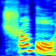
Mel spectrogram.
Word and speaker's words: trouble: exaggerated pronunciation Trav uh with trouble however the vowel sound first is TR it's a it's a it's a u sound TR so it's not tall like travel travel is very tall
